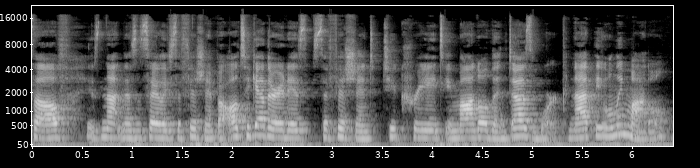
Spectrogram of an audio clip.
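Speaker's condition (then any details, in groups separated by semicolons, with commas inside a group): No condition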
